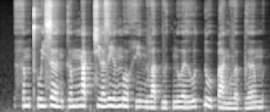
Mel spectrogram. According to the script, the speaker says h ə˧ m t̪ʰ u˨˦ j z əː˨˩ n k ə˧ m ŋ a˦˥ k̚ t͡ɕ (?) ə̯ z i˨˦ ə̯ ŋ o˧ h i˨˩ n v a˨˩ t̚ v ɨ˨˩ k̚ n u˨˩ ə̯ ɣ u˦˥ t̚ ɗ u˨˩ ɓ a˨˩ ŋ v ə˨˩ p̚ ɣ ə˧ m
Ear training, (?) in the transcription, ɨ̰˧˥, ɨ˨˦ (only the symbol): ɨ˨˦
